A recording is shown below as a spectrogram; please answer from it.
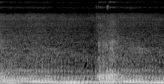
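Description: A cheap pit bike's small engine revving loud and close, a rough buzzing drone that surges in a quick throttle blip near the middle before settling back.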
